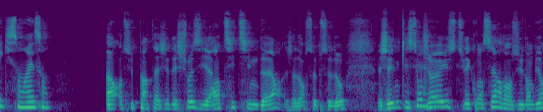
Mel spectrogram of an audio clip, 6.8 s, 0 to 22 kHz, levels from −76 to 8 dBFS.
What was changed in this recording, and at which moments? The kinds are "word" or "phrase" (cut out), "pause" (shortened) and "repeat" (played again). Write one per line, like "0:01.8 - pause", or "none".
0:01.7 - word
0:02.6 - word
0:05.3 - word
0:05.8 - word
